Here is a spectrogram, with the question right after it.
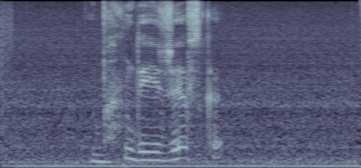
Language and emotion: Russian, sad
